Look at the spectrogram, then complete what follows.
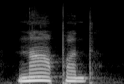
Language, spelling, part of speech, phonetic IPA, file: Ukrainian, напад, noun, [ˈnapɐd], Uk-напад.ogg
- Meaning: attack, assault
